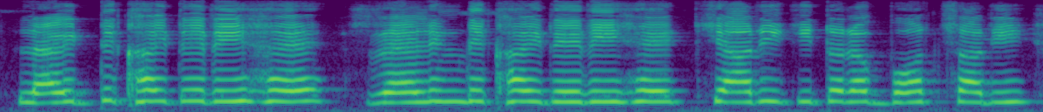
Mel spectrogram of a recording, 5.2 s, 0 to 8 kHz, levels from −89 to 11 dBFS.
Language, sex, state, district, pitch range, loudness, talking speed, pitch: Hindi, female, Madhya Pradesh, Bhopal, 275-295 Hz, -13 LUFS, 170 wpm, 285 Hz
